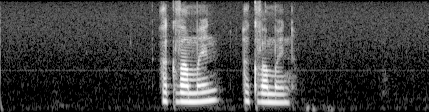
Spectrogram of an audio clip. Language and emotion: Russian, neutral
